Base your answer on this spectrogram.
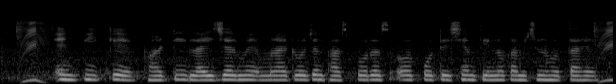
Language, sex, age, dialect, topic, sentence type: Hindi, female, 18-24, Kanauji Braj Bhasha, agriculture, statement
